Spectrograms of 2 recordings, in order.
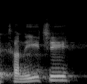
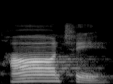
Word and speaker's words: Tanchi: You say Tanichi? It's not spelled like this. Tanichi, that's what you said. That's not what it is. It's Tanchi. Tanchi.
